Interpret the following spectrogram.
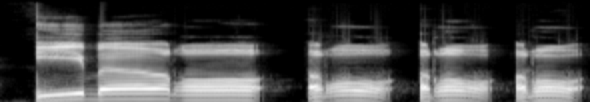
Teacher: Nah, dia punya sifat namanya takrir. Jadi bergetar sedikit ya.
